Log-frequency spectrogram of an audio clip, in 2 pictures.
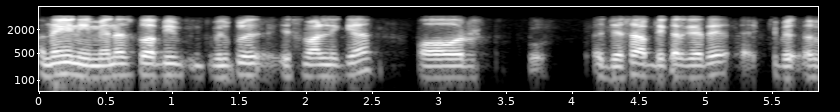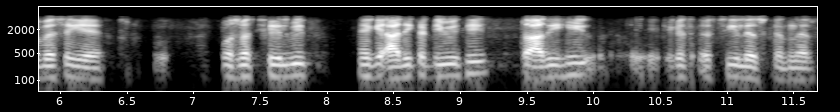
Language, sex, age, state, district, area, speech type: Hindi, male, 60+, Rajasthan, Jaipur, urban, conversation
